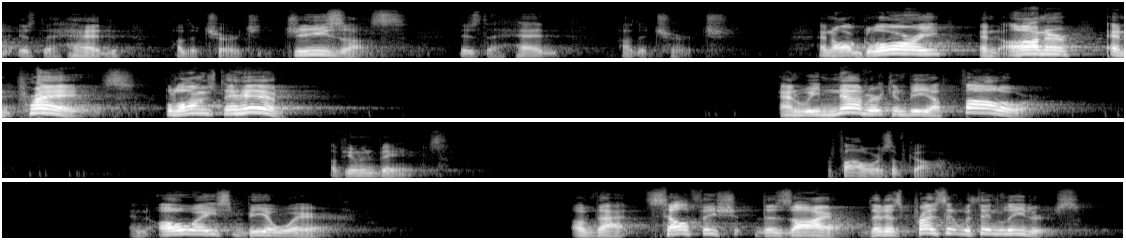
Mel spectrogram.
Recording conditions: large echoing room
